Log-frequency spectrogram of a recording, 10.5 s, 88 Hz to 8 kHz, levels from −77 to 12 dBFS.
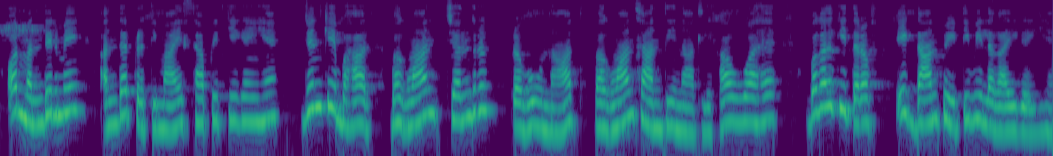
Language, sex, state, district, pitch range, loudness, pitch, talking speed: Hindi, female, Bihar, Begusarai, 210-280 Hz, -24 LUFS, 235 Hz, 170 wpm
